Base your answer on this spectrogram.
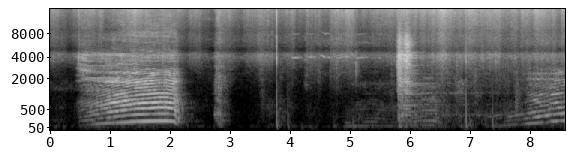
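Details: Parthenais cattle lowing: one long, loud, harmonic-rich moo that rises then drops over about two seconds, followed by quieter stretches with clicks and a second, shorter moo starting near six seconds, then a rising call at the end.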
